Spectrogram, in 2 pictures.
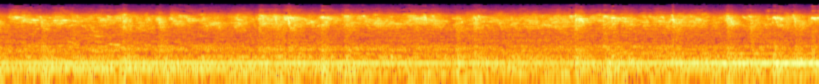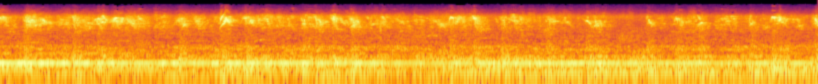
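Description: Birds chirping in quick, scattered calls over a steady low hum.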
